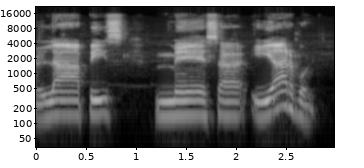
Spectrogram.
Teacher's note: llevan el acento en la penúltima sílaba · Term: graves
